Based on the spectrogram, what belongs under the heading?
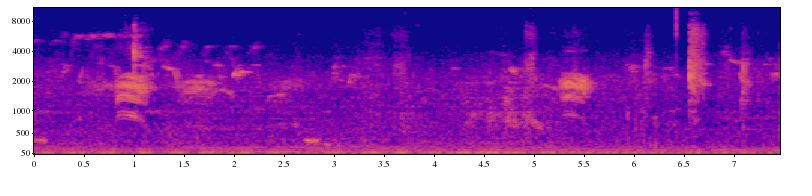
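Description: Faint bird calls: a few short calls about a second in and one more past the middle, over a low steady hum, with a single click near the end.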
